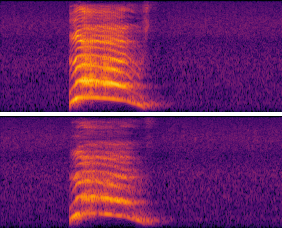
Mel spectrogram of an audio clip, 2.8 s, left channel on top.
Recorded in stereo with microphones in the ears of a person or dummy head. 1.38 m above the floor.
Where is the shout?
60° left (ahead or behind), 1.0 m.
